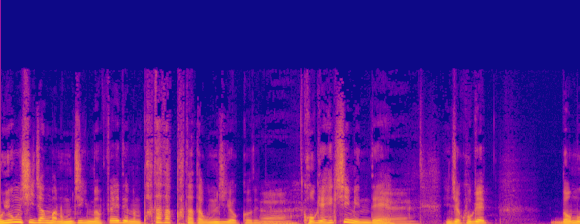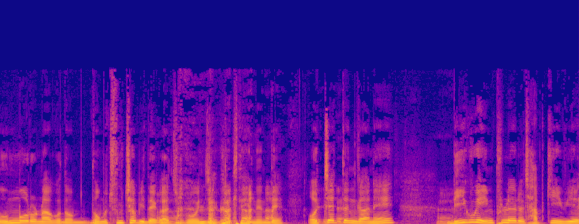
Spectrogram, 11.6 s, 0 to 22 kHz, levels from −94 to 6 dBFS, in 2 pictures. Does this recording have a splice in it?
no; 0 cuts

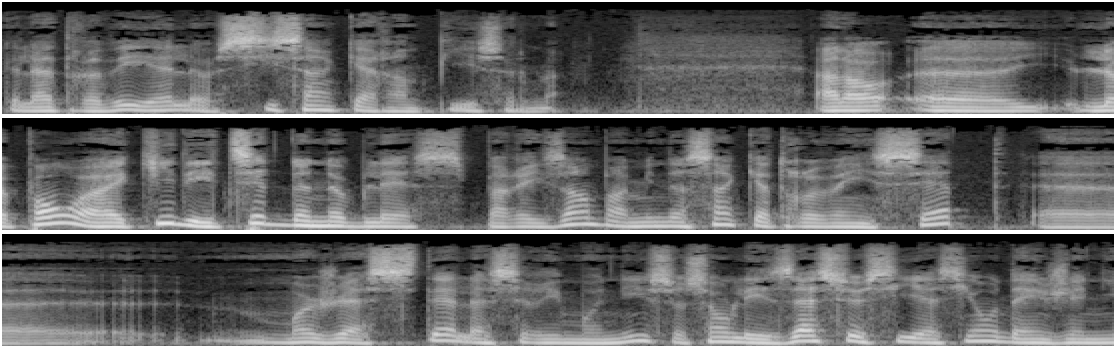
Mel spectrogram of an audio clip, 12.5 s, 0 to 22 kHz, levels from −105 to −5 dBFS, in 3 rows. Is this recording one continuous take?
no; 1 cut; at 8.0 s

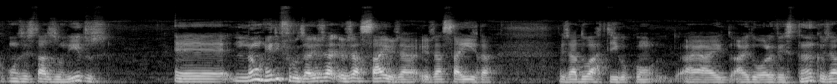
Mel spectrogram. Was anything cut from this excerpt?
yes; 2 cuts; at 1.4 s, 4.8 s

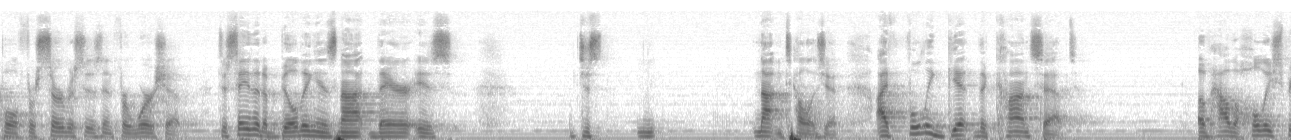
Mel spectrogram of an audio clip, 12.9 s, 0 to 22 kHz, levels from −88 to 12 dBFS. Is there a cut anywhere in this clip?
no; 0 cuts

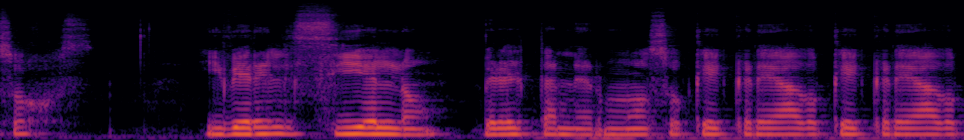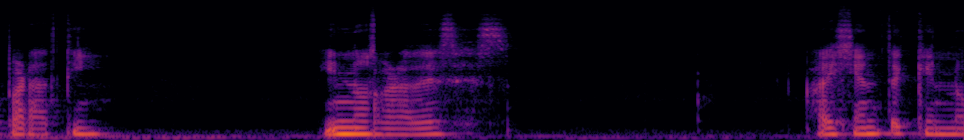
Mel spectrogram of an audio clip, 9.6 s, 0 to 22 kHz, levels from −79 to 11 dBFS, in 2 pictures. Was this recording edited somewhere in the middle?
yes; 4 cuts; at 2.3 s, 2.7 s, 4.1 s, 6.7 s

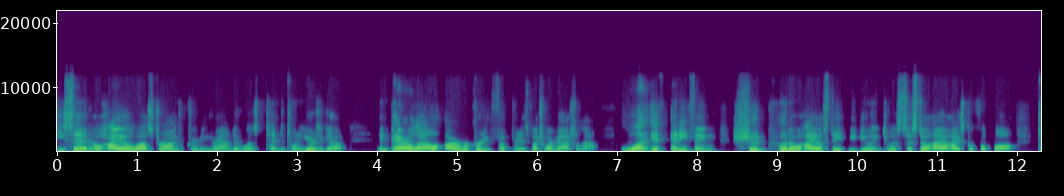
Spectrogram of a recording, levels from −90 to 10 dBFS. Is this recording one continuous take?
no; 2 cuts; at 1.1 s, 1.5 s

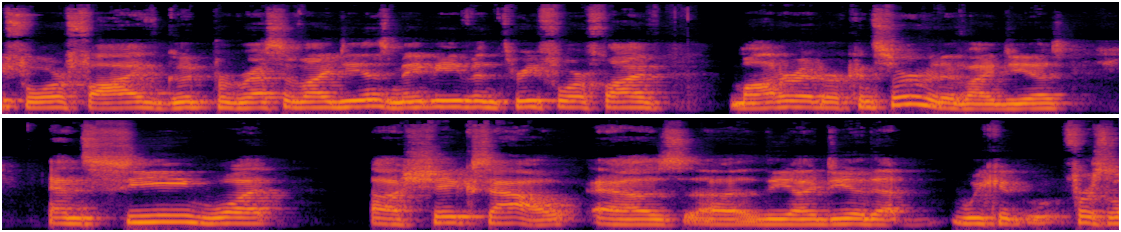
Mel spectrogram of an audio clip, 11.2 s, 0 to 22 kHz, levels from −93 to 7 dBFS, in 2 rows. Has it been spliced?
no; 0 cuts

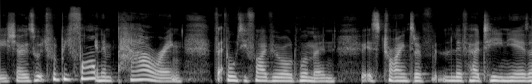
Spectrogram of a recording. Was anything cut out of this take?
yes; 4 cuts; at 0.9 s, 2.2 s, 3.6 s, 4.1 s

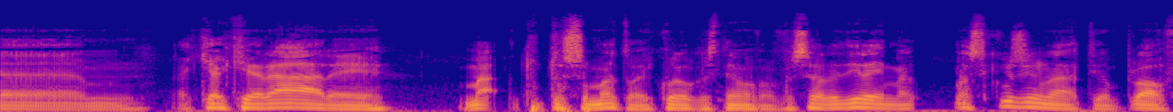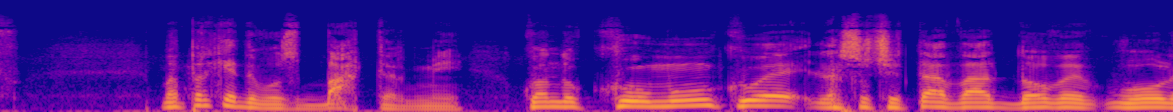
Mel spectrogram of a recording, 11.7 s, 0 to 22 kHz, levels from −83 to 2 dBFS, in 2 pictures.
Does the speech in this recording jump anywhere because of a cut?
yes; 1 cut; at 3.8 s

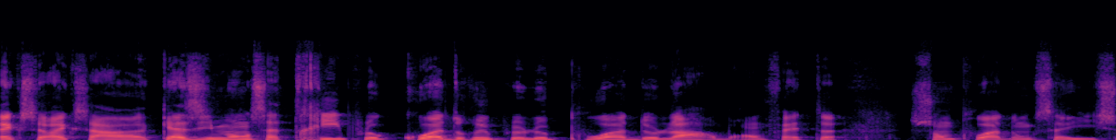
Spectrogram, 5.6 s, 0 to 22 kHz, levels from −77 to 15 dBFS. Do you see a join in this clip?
no; 0 cuts

